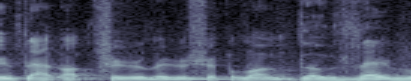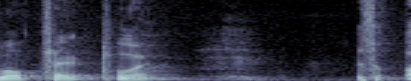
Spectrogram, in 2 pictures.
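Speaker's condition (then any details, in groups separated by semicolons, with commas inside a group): Tongue cancer surgery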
